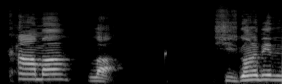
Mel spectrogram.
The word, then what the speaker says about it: Kamala: You can't pronounce that. Kamala, cat. It's very simple.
